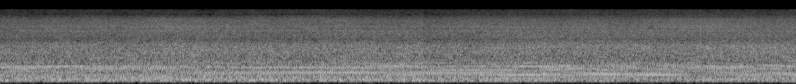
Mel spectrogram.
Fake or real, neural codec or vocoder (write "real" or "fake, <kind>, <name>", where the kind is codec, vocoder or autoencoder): fake, vocoder, BigVGAN v2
